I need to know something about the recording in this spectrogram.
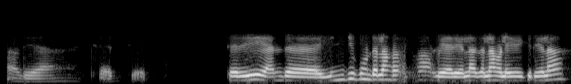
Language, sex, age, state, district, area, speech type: Tamil, female, 45-60, Tamil Nadu, Thoothukudi, rural, conversation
